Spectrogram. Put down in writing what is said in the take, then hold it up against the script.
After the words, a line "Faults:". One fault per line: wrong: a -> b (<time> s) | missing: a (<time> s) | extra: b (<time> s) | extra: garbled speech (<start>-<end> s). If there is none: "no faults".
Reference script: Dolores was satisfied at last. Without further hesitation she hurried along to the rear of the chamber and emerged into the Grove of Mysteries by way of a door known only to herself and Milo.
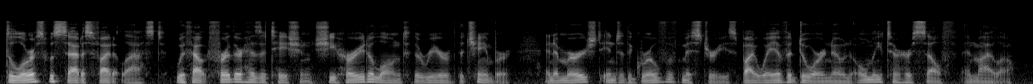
Dolores was satisfied at last. Without further hesitation she hurried along to the rear of the chamber and emerged into the Grove of Mysteries by way of a door known only to herself and Milo.
Faults:
no faults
